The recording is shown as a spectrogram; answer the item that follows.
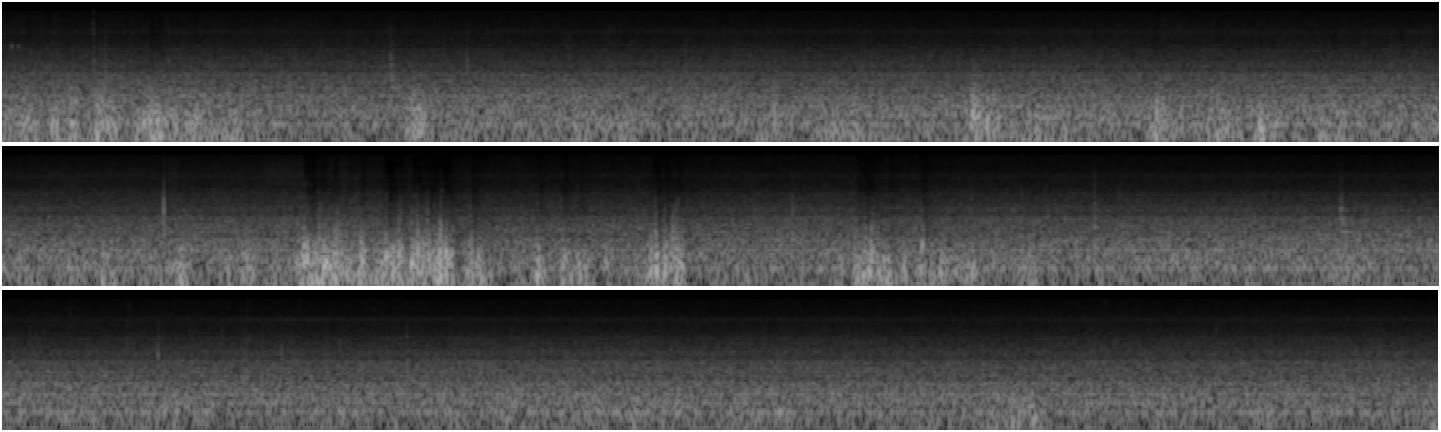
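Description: Wind buffeting the microphone in a steady low rumble, with stronger gusts about halfway through. A faint steady hum runs underneath.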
